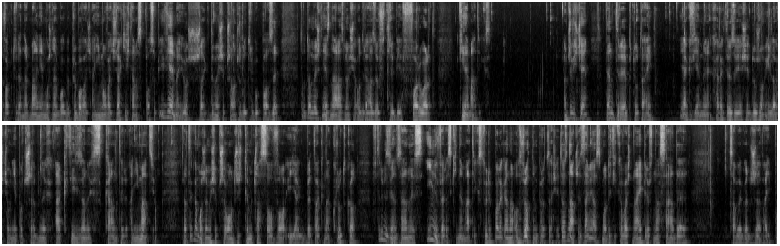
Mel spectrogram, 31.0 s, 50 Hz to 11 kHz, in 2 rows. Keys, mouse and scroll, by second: 2.8 shift+middle click, 3.9 shift+middle click, 4.6 ctrl+shift+Tab, 7.6 right click, 8.1 r, 9.6 click, 10.8 right click, 11.3 r, 12.0 click, 12.6 right click, 12.8 r, 13.2 click, 14.0 right click, 14.2 r, 14.4 click, 15.0 right click, 15.1 r, 15.4 click, 15.8 right click, 16.0 r, 16.4 click, 17.3 right click, 17.6 r, 18.1 click, 18.8 right click, 19.0 r, 19.3 click, 20.3 shift+click, 27.2 right click, 28.7 g, 29.5 Escape, 29.9 r.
